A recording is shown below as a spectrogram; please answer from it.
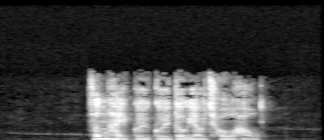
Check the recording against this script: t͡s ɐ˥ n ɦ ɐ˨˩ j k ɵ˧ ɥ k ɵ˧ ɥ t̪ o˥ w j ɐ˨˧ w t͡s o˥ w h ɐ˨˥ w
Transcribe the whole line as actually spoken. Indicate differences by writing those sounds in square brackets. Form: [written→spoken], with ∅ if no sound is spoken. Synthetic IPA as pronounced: t͡s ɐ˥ n ɦ ɐ˨˩ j k ɵ˧ ɥ k ɵ˧ ɥ t̪ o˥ w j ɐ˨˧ w [t͡s→t͡sʰ] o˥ w h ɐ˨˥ w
